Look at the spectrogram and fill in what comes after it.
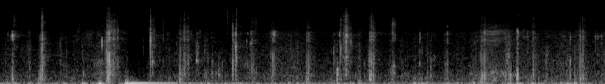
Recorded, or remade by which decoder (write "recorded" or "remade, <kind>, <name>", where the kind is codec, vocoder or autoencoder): recorded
